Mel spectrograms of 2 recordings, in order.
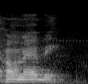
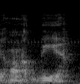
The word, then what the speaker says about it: Honobia: Yeah, it's they pronounce it Honeby. Most people do, but it's actually Honobia.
